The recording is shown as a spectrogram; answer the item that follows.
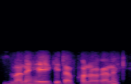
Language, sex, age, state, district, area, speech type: Assamese, male, 18-30, Assam, Charaideo, rural, conversation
